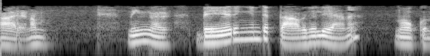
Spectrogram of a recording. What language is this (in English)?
Malayalam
